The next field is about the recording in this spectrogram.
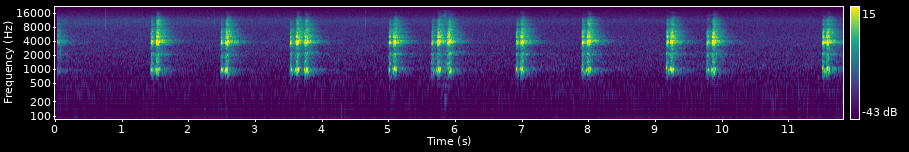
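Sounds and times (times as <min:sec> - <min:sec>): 
Ring-necked pheasant Phasianus colchicus: 0:01.4 - 0:01.9, 0:02.5 - 0:02.9, 0:03.5 - 0:04.2, 0:05.0 - 0:06.2, 0:06.9 - 0:08.4, 0:09.1 - 0:10.3, 0:11.5 - 0:11.8.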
